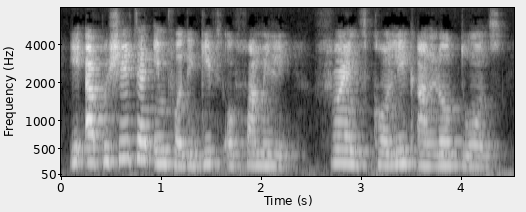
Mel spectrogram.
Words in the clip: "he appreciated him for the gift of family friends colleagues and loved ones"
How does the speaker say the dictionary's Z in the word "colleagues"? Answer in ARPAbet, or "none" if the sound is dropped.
none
